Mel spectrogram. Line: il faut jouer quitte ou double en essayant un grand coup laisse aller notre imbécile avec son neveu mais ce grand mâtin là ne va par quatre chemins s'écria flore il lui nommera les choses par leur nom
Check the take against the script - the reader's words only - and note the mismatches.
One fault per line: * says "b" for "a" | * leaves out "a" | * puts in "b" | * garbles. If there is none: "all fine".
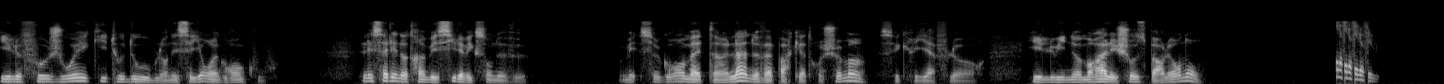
all fine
